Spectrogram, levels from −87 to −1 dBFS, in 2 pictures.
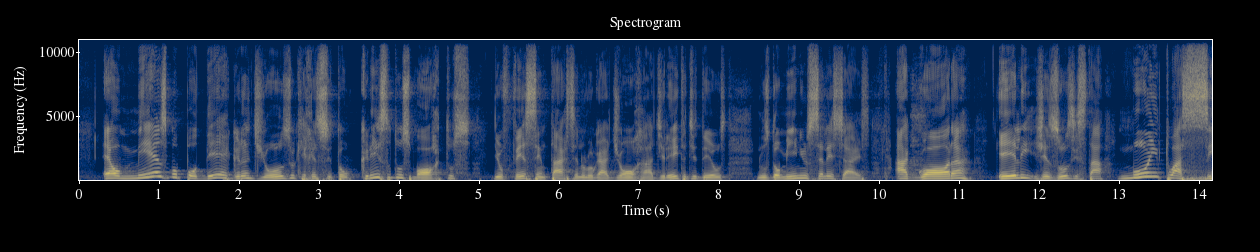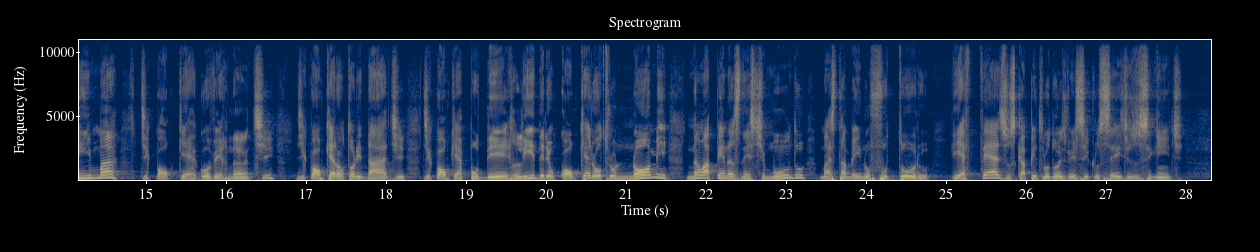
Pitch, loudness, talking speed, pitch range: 155 Hz, -30 LUFS, 130 wpm, 135-175 Hz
